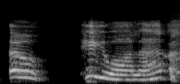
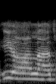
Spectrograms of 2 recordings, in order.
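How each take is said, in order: First: It is said in posh RP English. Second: It is said in a Scouse accent.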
